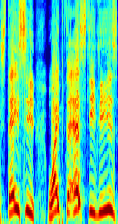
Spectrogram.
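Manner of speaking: loud, high mock command; calling out orders. Man phones Stacy to reform her, calling out orders. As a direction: call her up and order her about.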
